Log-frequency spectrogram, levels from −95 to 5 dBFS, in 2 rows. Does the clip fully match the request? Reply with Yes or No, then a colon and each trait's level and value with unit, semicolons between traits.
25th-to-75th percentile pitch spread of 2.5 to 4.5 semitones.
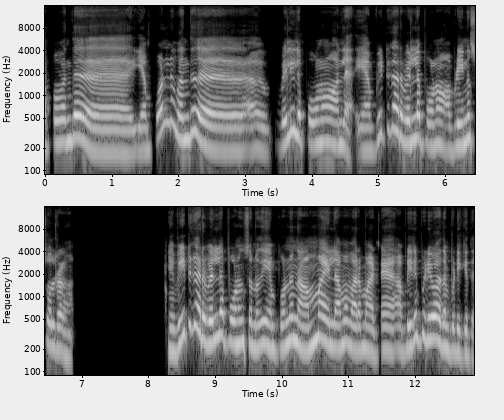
No: average, 5.1 semitones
